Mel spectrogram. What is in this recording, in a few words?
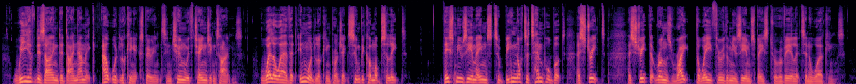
male british english documentary comercial; ideasonora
